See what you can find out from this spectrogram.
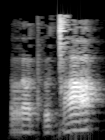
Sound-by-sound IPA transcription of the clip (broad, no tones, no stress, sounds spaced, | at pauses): r ɤ tʼ ɯ ɡ͡ǀ a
